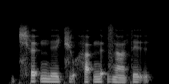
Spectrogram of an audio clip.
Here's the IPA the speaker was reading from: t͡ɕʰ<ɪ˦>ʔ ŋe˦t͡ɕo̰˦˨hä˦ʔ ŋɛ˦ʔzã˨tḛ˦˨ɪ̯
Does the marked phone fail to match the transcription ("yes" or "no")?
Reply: yes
